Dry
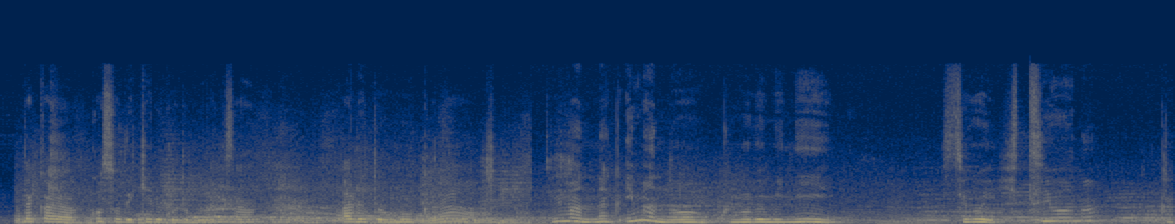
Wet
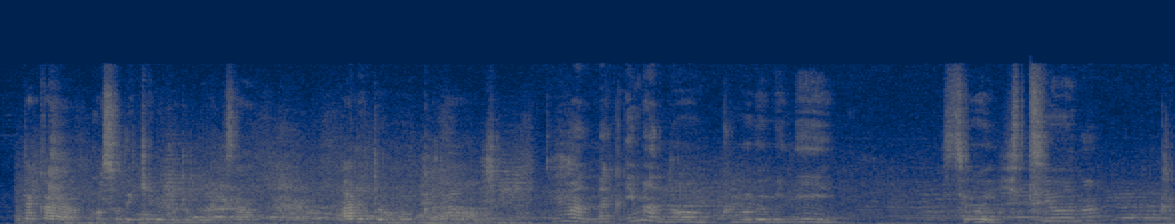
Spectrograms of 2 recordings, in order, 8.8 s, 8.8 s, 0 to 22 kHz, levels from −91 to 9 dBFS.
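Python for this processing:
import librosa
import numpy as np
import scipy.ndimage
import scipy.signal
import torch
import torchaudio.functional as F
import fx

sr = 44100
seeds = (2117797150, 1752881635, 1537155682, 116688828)

y = fx.tone_stack(x, sr, knobs='10-0-10')
y = fx.room_early_taps(y, sr, ms=(18, 53), db=(-4.5, -9.5))
y = F.gain(torch.from_numpy(y), 3.0).numpy()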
